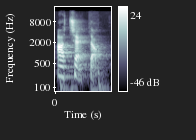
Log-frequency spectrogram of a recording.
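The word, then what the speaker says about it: accètta: Per esempio, con la E chiusa si pronuncia la parola accetta, mentre con la E aperta diventa accetta.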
